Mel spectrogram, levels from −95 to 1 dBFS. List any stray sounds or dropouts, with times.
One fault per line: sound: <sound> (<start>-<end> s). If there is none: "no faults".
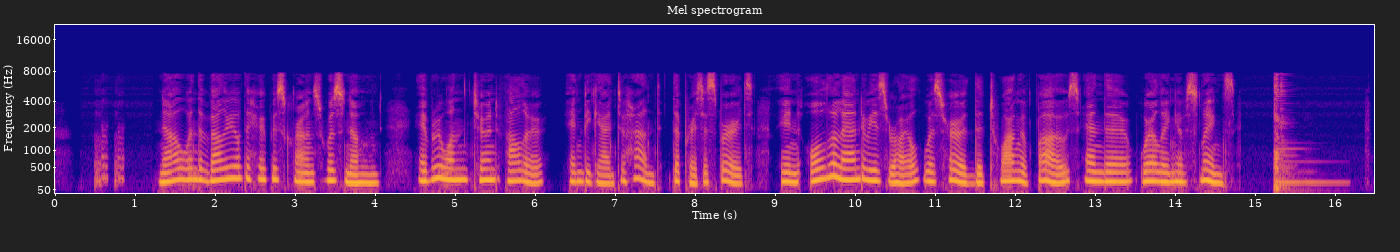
sound: laugh (0.5-0.9 s)
sound: thud (15.2-16.2 s)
